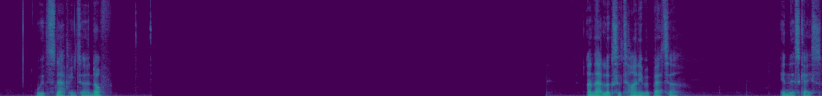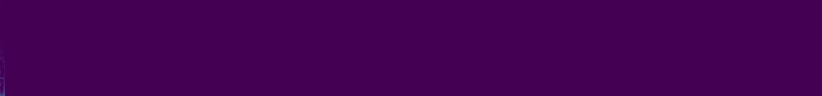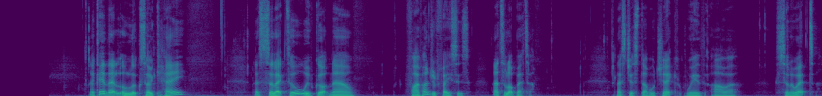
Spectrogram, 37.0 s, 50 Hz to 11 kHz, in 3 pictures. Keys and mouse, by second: 1.0 shift+Tab, 3.6 g, 3.7 right click, 3.7 click, 3.9 right drag, 4.1-5.1 middle drag, 5.4 click, 6.4 middle click, 6.7-7.4 drag, 7.4 click, 12.7 right click, 13.0 shift+Tab, 13.2 g, 13.6 click, 14.2 click, 14.7 click, 14.9 middle click, 15.4 g, 16.0 g, 16.2 click, 16.9 right click, 17.0 g, 17.4 g, 17.6 middle click, 18.6 right click, 18.9-22.8 typing, 19.2 click, 19.6 right click, 19.8 right click, 21.0 click, 21.2 click, 21.8 click, 22.2-22.6 drag, 23.0 click, 23.2 click, 23.8-24.2 drag, 23.9 g, 24.2 middle click, 24.8 middle click, 25.9 Tab, 26.9 Tab, 28.2 a, 28.3 a, 35.0 Tab.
